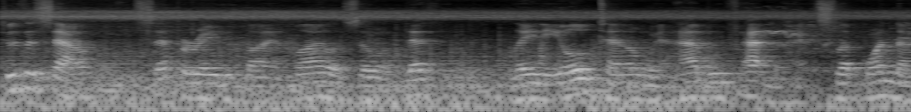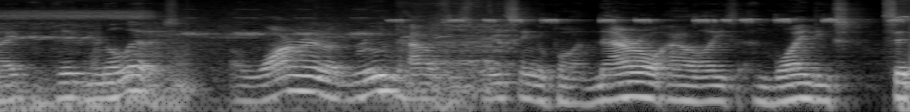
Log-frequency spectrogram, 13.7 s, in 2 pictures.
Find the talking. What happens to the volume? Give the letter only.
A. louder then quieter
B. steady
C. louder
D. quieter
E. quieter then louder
B.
